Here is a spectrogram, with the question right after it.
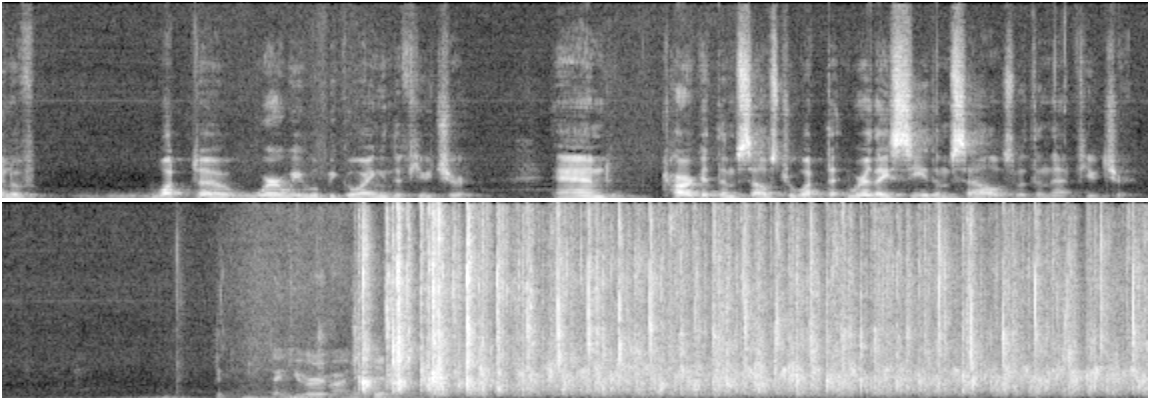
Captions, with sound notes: of what, where we will be going in the future and target themselves to where they see themselves within that future. Thank you. - Thank you very much. - Yep. (audience applauding)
